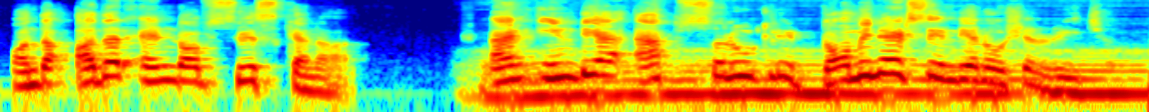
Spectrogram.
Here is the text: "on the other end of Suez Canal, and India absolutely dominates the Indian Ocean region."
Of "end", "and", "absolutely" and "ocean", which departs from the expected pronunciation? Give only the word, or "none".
none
